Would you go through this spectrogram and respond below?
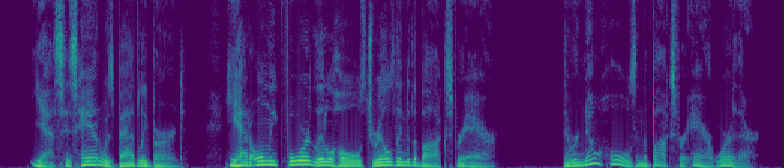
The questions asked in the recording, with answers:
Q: There were no holes in the box for air, were there?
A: No, there were 4 holes in the box.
